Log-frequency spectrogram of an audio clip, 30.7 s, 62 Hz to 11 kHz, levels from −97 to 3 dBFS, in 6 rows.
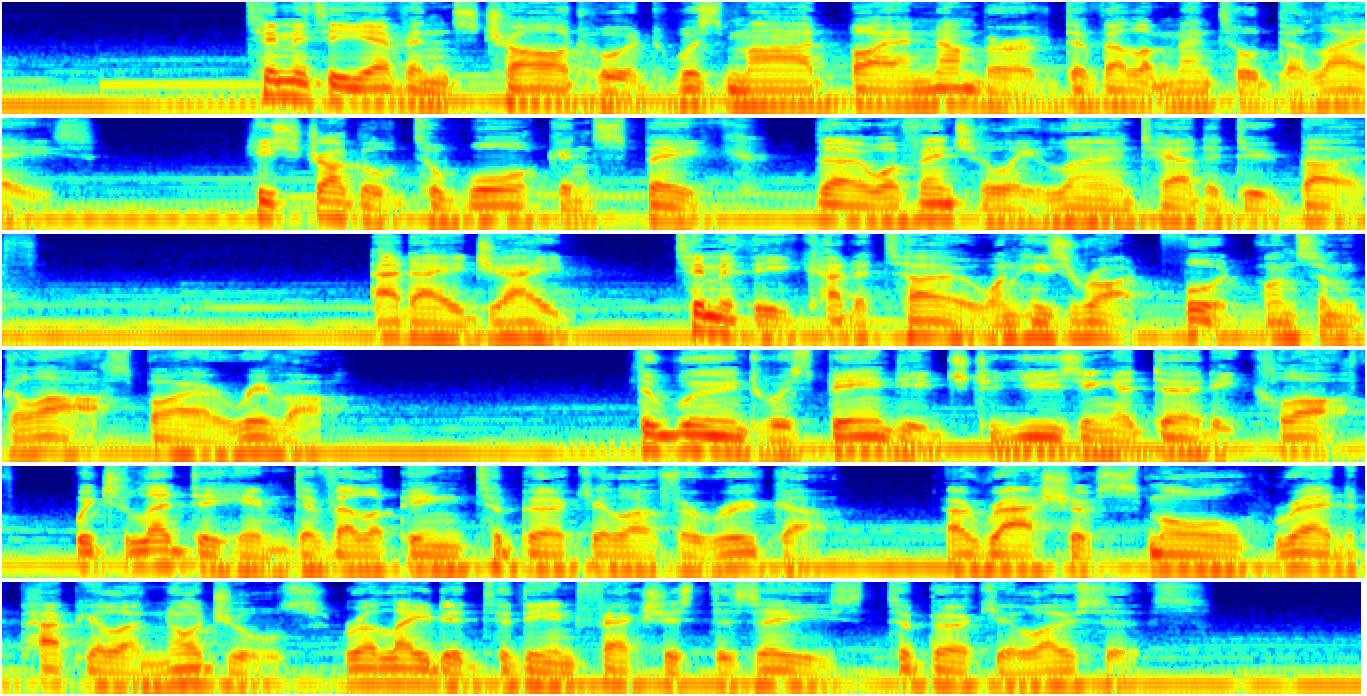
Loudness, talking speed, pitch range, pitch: -22 LUFS, 135 wpm, 95-105 Hz, 100 Hz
